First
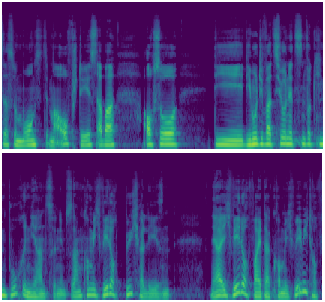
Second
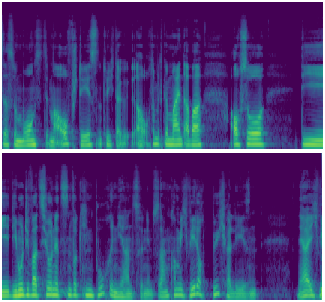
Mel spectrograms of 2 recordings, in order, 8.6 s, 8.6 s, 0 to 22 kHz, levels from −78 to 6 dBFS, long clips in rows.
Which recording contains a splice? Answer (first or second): first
